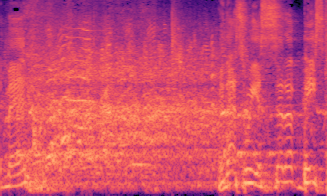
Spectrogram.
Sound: audience laughing

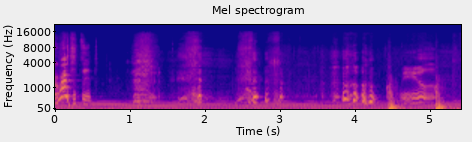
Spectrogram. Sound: sobbing

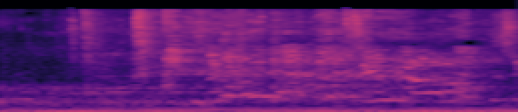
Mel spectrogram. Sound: laughs

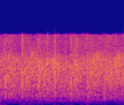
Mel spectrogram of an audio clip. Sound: applause

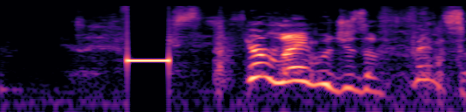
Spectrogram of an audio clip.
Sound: beep

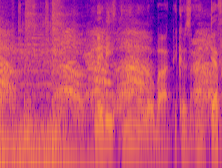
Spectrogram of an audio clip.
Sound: crowd

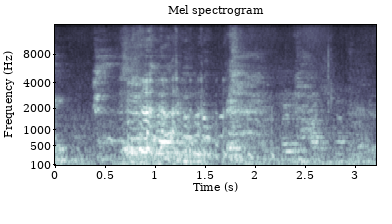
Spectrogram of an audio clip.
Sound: laughter

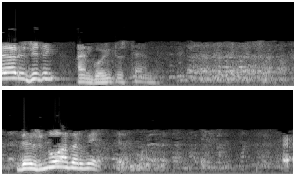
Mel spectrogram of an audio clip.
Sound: laughter; laughter

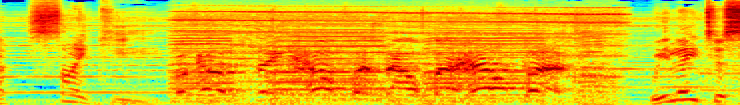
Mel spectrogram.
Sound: man yelling

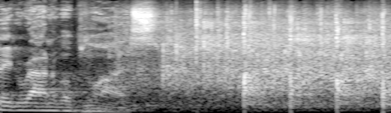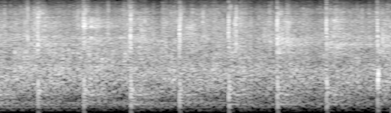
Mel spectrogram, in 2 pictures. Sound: audience applauds

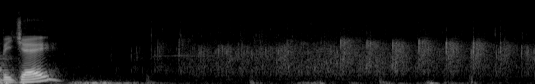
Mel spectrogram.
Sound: applause

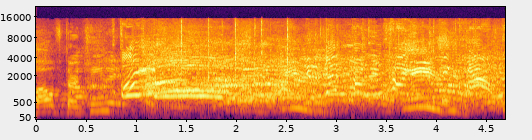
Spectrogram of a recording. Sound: audience cheering

